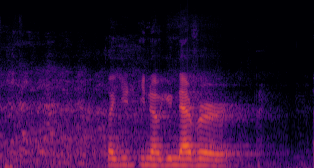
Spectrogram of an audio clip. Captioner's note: laughter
